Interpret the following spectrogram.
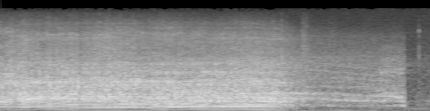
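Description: Loud, steady running noise of a motor-driven machine: a low hum under a broad hiss, dipping slightly in pitch, then easing off about three seconds in and stopping.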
